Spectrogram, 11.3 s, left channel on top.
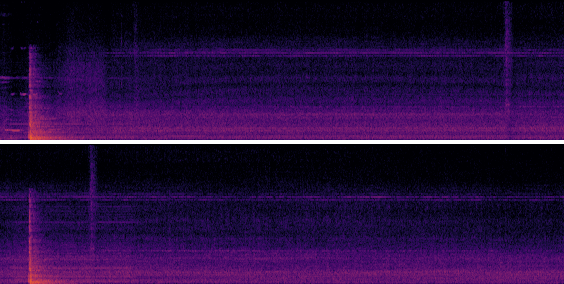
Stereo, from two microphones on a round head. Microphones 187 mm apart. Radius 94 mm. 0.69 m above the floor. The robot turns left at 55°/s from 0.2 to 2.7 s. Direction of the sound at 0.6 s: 30° right (ahead or behind).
